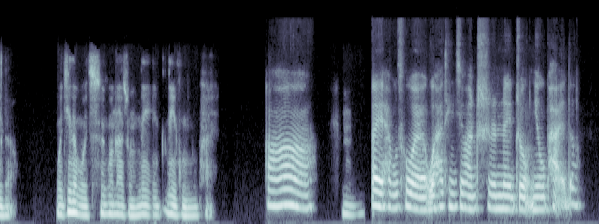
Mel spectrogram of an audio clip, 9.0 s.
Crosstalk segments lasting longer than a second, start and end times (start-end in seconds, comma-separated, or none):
none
